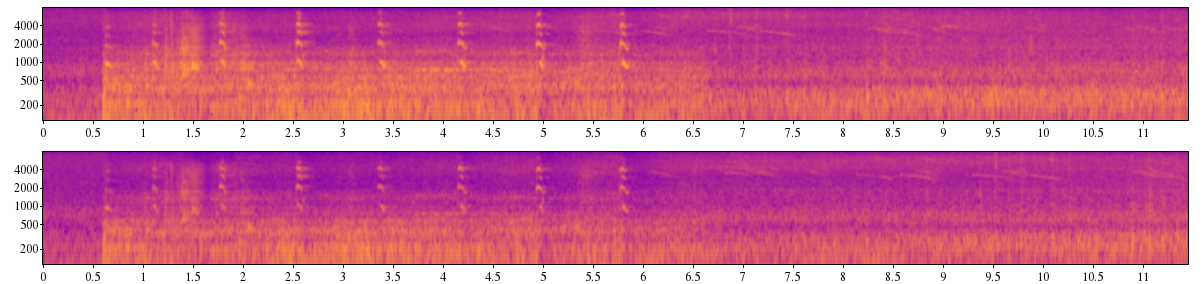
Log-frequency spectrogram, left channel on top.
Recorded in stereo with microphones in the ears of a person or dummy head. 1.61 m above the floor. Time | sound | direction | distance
0.6 | a bird | 25° left (ahead or behind) | ?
